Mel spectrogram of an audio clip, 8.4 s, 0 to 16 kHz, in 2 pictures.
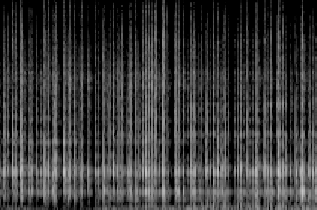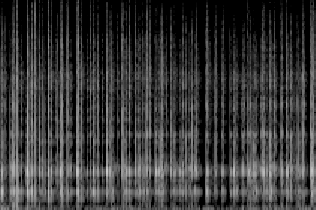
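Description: Long acrylic nails tap quickly on the face and rim of a round white plastic wall clock with a hollow case. A dense run of sharp, clicky taps, each dying away almost instantly, carries a hollow tone around 680 Hz with bright edges and almost no low end.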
